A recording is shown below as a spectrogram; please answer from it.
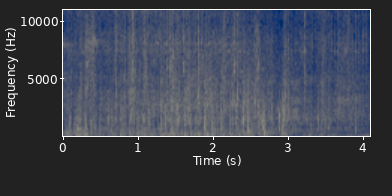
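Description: Ibis Ripley 29er mountain bike rolling down a rocky dirt trail: tyres crunching over loose gravel and stones, with many quick rattles and knocks from the bike over the bumps, under a steady rumble of wind on the microphone.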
